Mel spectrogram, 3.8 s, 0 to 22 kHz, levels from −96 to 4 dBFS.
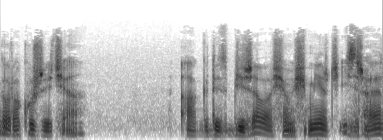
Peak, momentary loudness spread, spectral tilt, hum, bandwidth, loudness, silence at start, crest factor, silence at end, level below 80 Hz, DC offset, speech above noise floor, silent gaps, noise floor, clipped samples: -2 dBFS; 9 LU; -3.5 dB/octave; none; 11.5 kHz; -16 LUFS; 0 s; 16 dB; 0 s; -56 dBFS; under 0.1%; 37 dB; none; -54 dBFS; under 0.1%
